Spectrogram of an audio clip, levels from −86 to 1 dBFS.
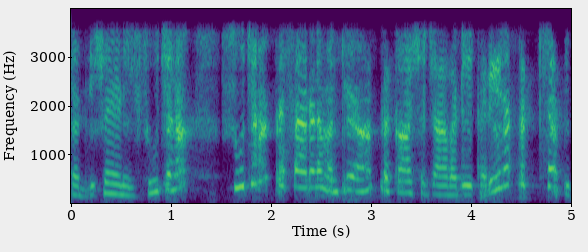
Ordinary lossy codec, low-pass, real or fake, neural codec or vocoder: none; 3.6 kHz; fake; codec, 44.1 kHz, 2.6 kbps, DAC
